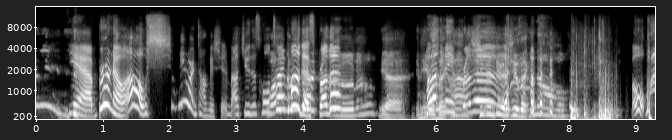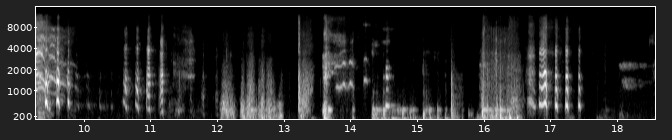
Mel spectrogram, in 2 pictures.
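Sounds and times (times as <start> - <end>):
speech: 0.4 - 8.3
laughter: 3.6 - 4.8, 5.8 - 8.0, 9.2 - 9.9, 10.6 - 11.6, 16.7 - 17.5
microphone being knocked: 8.0 - 8.9, 14.4 - 16.6.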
